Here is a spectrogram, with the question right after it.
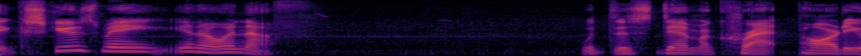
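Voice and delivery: ordinary delivery

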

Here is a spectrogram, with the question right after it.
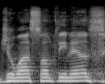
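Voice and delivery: put-on heavy Mexican accent, old lady. Acting out the old lady at Jalisco's, in a thick Mexican accent. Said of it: "thick Mexican accent, is always like this old lady".

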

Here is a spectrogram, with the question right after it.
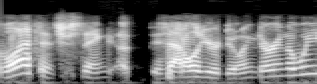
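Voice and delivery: pointed, sarcastic tone. Retelling a question put to a coaching client: retelling a sarcastic question. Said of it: "I say that sarcastically, of course".

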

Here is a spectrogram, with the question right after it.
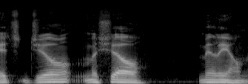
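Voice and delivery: mixed French and Spanish accent. Speakers take turns pronouncing a name, french spanish accent. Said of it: "I did it with my French Spanish accent".

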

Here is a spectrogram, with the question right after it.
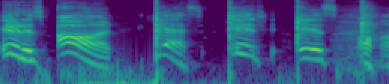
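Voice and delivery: very high pitch, slow, drawn-out delivery. Doing a voice you have worked on for a long time, Oprah voice. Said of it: "I like your Oprah voice".

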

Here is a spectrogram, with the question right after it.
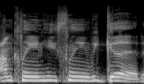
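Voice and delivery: put-on high Southern accent. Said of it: "southern accent".

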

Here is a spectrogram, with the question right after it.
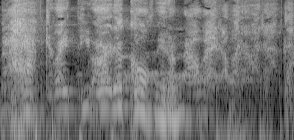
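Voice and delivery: hushed whisper. Speaker retells hovering by a door with a companion, whispering. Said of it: "We're whispering, like, just quiet".

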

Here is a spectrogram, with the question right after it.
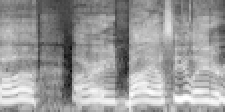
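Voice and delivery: high-pitched voice. Showing how a voicemail goodbye sounds when said in a high register: high register. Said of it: "if you said the same thing in a high register".

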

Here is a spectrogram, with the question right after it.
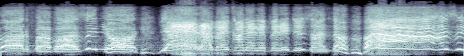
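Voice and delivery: mock, very high, very slow, screaming begging cry. Retelling a woman pleading with God in Spanish: imitating a woman screaming at God. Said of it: "She was just screaming at God".

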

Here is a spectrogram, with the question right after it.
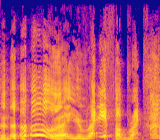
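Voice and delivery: bouncy, high, loud, sing-song cartoon voice. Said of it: "That sounded like Tigger".

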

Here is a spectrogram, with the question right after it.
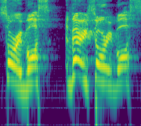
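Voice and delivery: put-on London Cockney accent. A buffoonish underling answering the boss, Cockney accent. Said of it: "They both speak in Cockney accents".

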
